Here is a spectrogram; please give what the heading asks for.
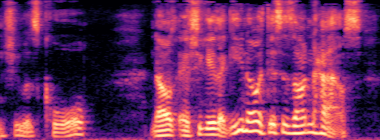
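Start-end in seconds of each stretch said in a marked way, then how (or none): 2.3-3.6 nice little high, light Texas twang. Retelling a woman who gave you a free milkshake, imitating a Texas twang. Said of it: "she had a nice little twang in her voice".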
